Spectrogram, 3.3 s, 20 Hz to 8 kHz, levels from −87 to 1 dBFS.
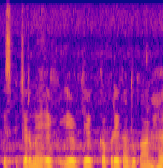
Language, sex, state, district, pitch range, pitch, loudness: Hindi, male, Bihar, Katihar, 140-155 Hz, 145 Hz, -16 LUFS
